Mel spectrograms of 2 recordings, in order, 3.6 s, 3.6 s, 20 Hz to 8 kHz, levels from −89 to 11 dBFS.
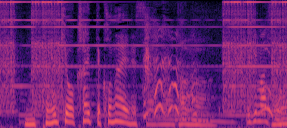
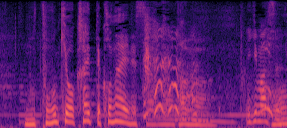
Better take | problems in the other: second | background sound (Telephone); 2 dB below the speech

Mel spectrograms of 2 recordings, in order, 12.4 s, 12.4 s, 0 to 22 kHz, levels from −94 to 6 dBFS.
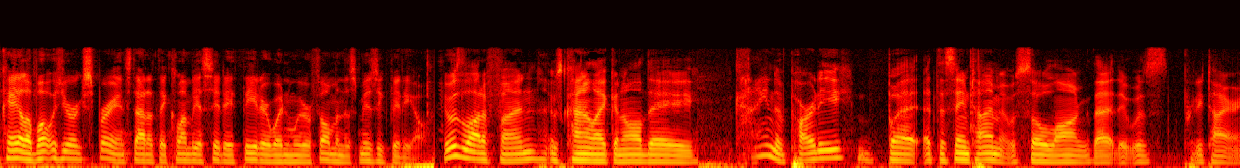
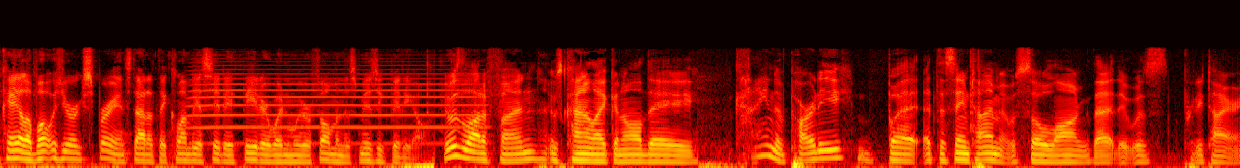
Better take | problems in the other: first | background sound (Trumpet); 14 dB below the speech

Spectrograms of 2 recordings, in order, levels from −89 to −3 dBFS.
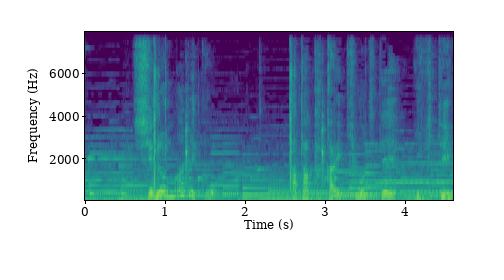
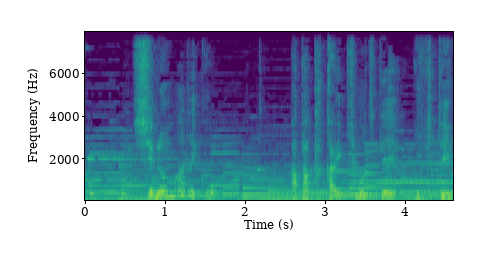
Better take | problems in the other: second | background sound (Wood); 13 dB below the speech

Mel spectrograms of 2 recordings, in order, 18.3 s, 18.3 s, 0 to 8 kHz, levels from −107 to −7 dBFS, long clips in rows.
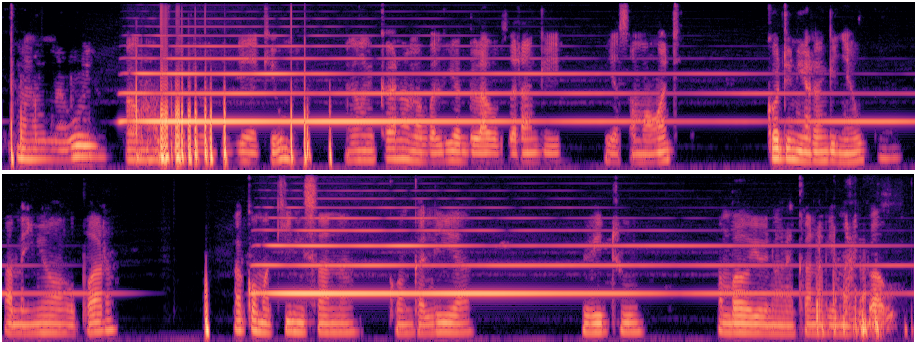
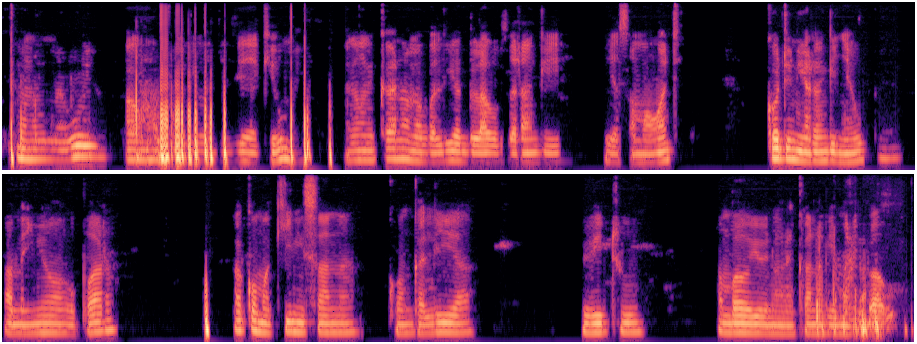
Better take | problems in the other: second | background sound (Wind instrument, woodwind instrument); 2 dB above the speech

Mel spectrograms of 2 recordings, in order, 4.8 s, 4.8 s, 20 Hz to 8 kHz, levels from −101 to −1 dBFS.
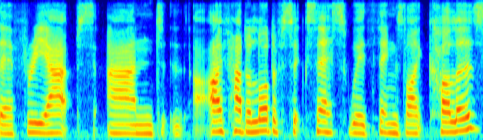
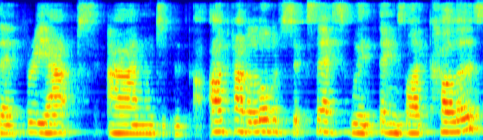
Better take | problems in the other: first | noise reduction (neural mask model DeepFilterNet 3)

